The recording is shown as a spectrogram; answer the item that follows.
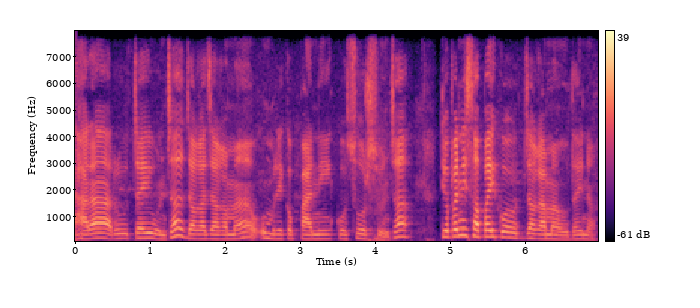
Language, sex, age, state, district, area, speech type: Nepali, female, 60+, West Bengal, Kalimpong, rural, spontaneous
